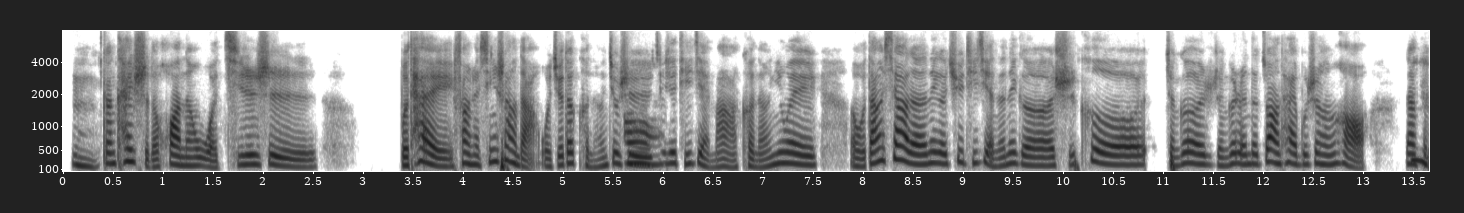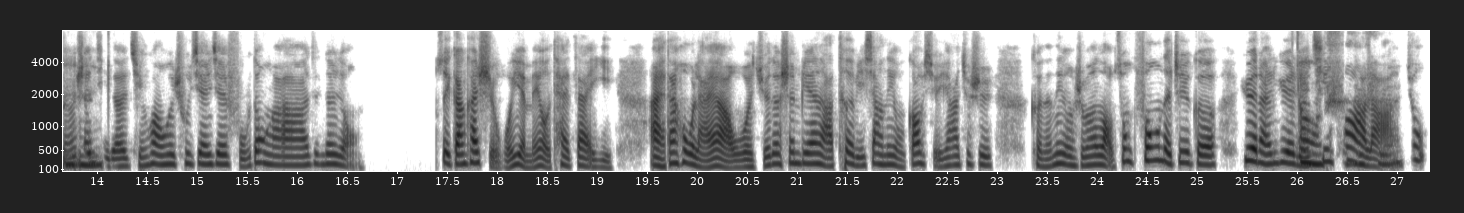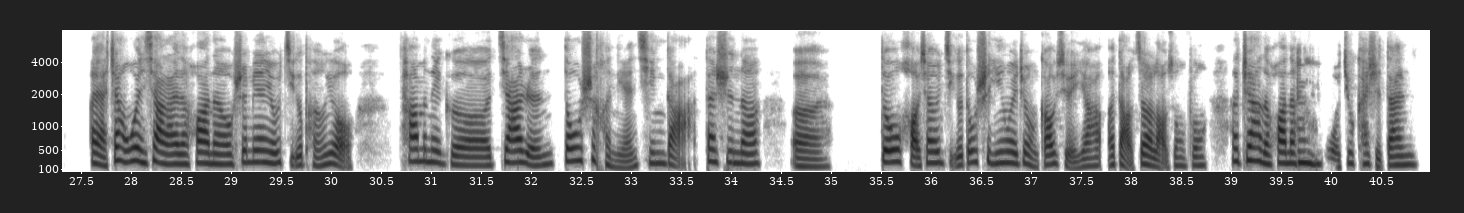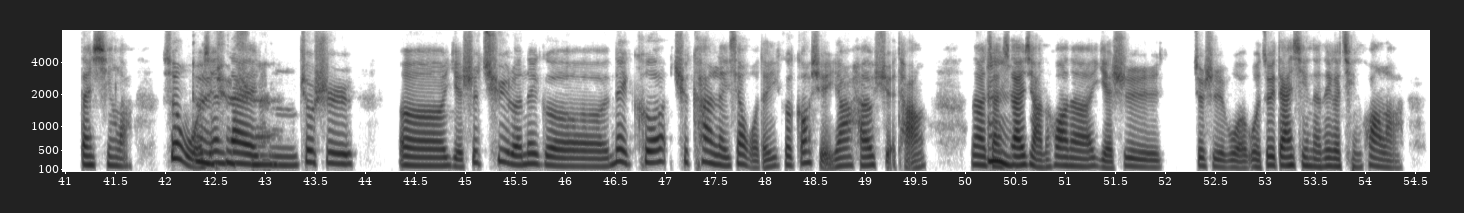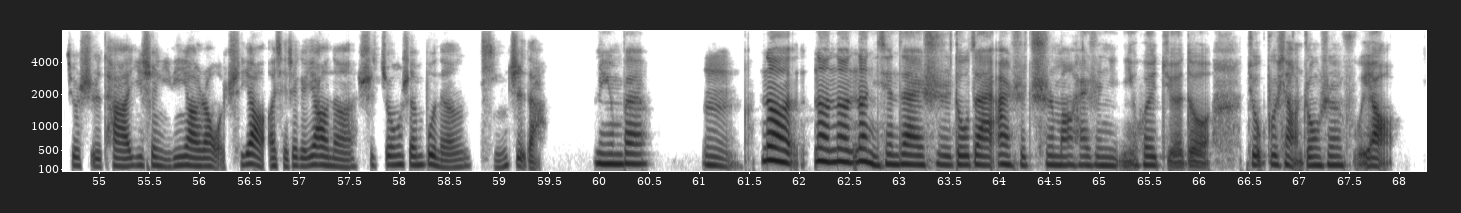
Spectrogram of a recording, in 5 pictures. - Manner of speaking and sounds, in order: other background noise; "脑中风" said as "老中风"; "年轻化" said as "连轻化"; "脑" said as "老中风"
- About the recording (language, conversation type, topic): Chinese, advice, 当你把身体症状放大时，为什么会产生健康焦虑？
